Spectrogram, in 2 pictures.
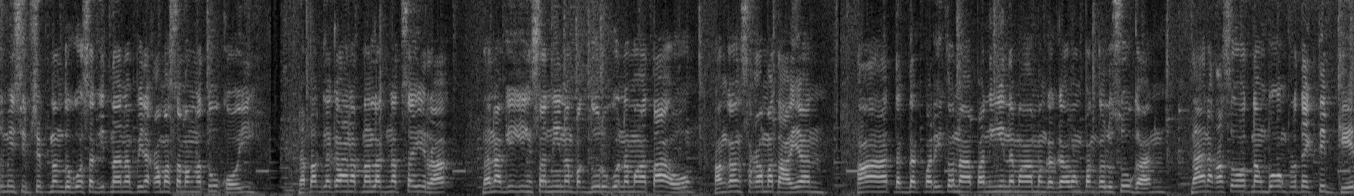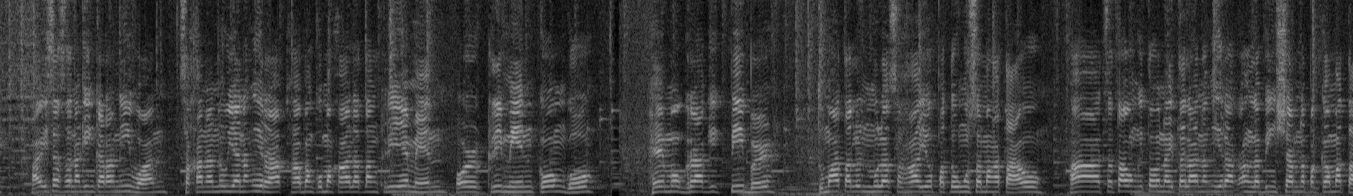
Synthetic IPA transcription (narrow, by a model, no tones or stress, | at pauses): sʊmiːsɪp̚sɪp̚nɐŋd̪ʊɡo̞ʔsɐɡɪt̪̚nanɐŋpɪnɐkɐmɐsɐmaŋnɐt̪uːko̞j | nɐpɐɡ̚lɐɡaːnɐp̚nɐŋlɐɡ̚nat̪̚sɐʔɪɾak̚ | nɐnɐɡiːɡɪŋsɐninɐŋpɐɡ̚d̪uːɾʊɡo̞ʔnɐŋmɐŋat̪aːʔo̞hɐŋɡaŋsɐkɐmɐt̪aːjɐn | ʔat̪̚d̪ɐɡ̚d̪aɡ̚pɐɾiːt̪o̞nɐpɐnɪŋɪnːɐŋmɐŋamɐŋɡaɡaːwɐŋpɐŋkɐlʊsuːɡɐnː | ɐnɐkɐsʊʔo̞t̪̚nɐŋboʔo̞ŋpɾot̪ɛk̚t̪ɪb̚kɪt̪̚ | ʔɐjʔɪsasɐnɐɡiŋkɐɾɐniːwɐnsɐkɐnɐnuːjɐnɐŋɪɾak̚haːbɐŋkʊmakaːlɐt̪̚nɐŋkɾɪɛmɛnʔoɹkɾimɪnkoŋɡo̞ | hɛmo̞ɡɾaɡɪk̚piːbɛɹt̪ʊmaːt̪ɐlo̞nmʊlasɐɦaːjo̞pɐt̪uːŋosɐmɐŋat̪aːʔo̞ | ʔɐt̪̚sɐt̪aːʔoŋɪt̪o̞nɐʔɪt̪ɐlanɐŋɪɾakɐŋlɐbiŋʃamnɐpɐɡ̚kɐmɐt̪a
